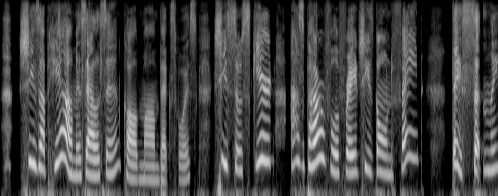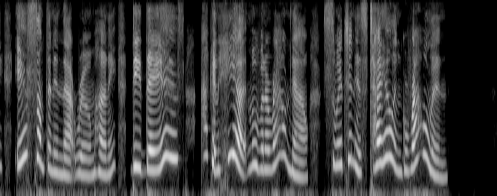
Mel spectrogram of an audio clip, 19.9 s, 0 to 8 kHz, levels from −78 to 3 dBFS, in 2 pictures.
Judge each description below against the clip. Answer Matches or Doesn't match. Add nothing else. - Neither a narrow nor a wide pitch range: Doesn't match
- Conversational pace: Doesn't match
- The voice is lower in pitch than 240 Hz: Doesn't match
